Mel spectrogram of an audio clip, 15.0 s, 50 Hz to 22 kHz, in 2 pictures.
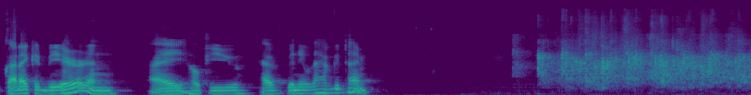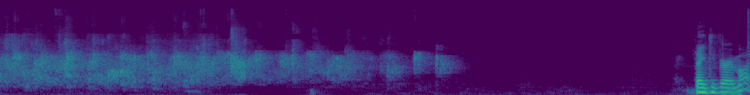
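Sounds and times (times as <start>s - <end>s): audience applauding: 5.1s - 12.2s.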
